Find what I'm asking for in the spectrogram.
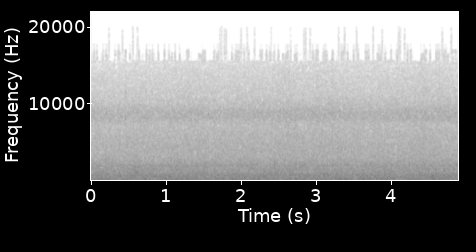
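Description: A waterfall pours steadily at a campsite in Phatthalung, Thailand, its loud, dense rush of water filling the whole stretch without a break and with no voices.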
